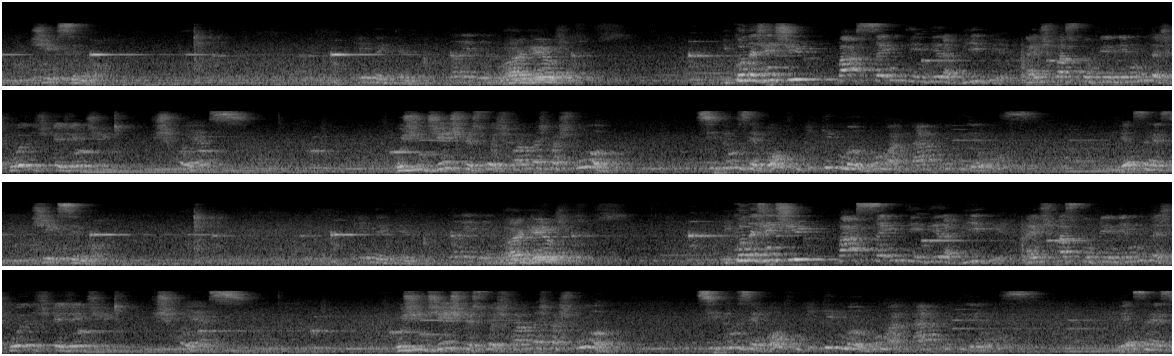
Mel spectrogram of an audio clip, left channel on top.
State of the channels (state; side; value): noise; right; rumble, 27 dB below the sound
